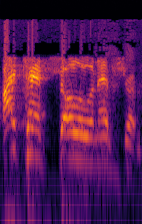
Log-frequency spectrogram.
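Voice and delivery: high-pitched imitation of an exasperated rock star; mock scream. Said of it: "you're being screamed at".

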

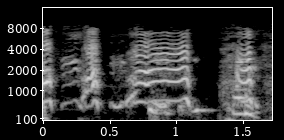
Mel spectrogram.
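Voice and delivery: high giggling laugh; can't stop laughing; real laughter. Real, not acted. Co-host laughing.

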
